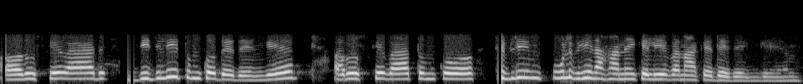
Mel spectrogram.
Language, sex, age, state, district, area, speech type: Hindi, female, 30-45, Bihar, Muzaffarpur, rural, conversation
